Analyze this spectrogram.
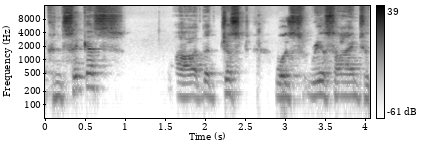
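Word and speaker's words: Kuniskis: The how do you pronounce the new guy's last name? Konsikis, that just was reassigned to the Ram. Oh, Kniskus.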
